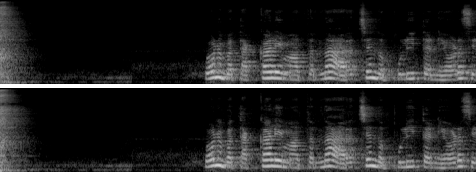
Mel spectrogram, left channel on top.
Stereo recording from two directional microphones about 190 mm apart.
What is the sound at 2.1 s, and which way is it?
Speech, 35° right (ahead or behind).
